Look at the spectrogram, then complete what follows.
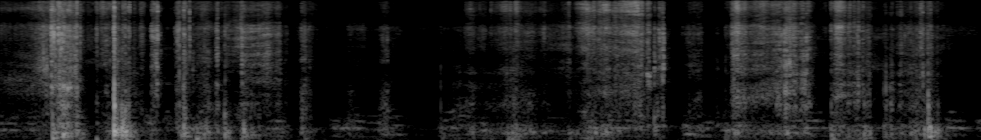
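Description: Corrugated cardboard panels being handled and shifted against each other, with irregular scraping and rustling.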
